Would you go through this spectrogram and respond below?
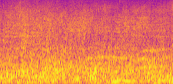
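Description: Water sloshing in a wave pool where a large ball churns up the waves, a continuous rushing wash of surf mixed with wind noise, fairly loud and steady, with no clear speech.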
